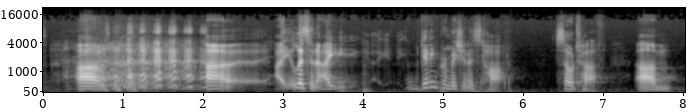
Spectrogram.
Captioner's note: laughter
